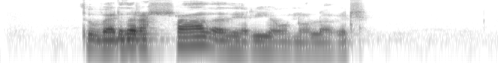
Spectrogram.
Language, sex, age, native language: Icelandic, male, 40-49, Icelandic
